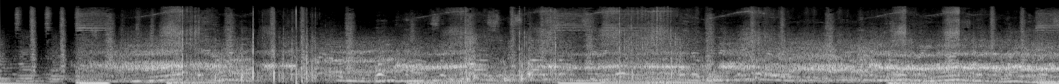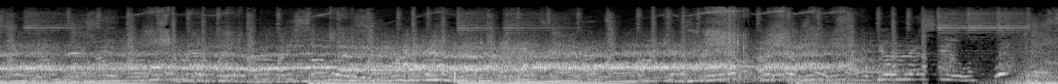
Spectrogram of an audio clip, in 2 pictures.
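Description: Drift car's tyres squealing steadily through a long slide while its engine revs up and down over and over, with a hip-hop music track underneath.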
